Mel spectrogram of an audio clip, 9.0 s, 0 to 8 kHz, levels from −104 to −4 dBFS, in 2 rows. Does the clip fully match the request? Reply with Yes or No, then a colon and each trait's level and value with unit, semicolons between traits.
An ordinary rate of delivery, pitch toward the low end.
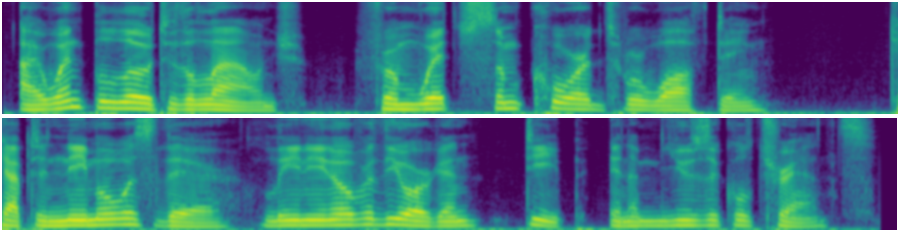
Yes: average, 170 wpm; low, 130 Hz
